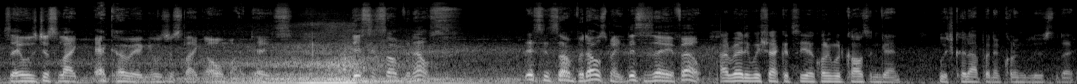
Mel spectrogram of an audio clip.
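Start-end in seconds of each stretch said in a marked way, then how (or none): 2.0-7.0 loud, high-pitched amazement; emphatic, raised-voice footy awe; retold awestruck excitement. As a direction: relive being blown away by the crowd. Retelling awe amid chanting fans.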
